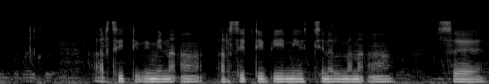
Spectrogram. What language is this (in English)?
Santali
